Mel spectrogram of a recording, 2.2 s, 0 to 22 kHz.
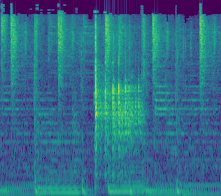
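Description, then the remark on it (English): Dice clatter and rattle across a hard surface, rolled for an attack hit in a tabletop role-playing game and landing a natural 20, a quick burst of bright clicking and tumbling over a low, steady musical background with no one speaking. “All right, roll the hit.”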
